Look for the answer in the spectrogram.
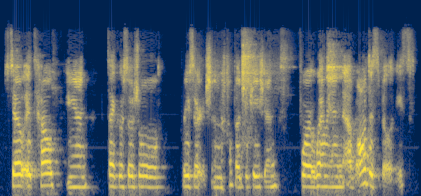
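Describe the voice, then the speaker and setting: A woman from Texas who works in research, introducing herself with many pauses and ums. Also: mid-range voice, level tone, fairly bright tone, husky, poor audio. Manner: hesitant, lots of ums. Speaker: health researcher. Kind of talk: self-introduction.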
